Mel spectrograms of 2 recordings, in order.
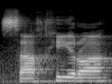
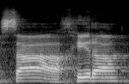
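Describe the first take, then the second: First: No vowel is drawn out; all are short. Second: The vowel of the first syllable is drawn out. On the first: The speaker calls it right. "ज़ेर ज़बर पेश को बिल्कुल भी नहीं खींचना है" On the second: The speaker calls it wrong. "सीन को खींच दिया।"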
